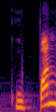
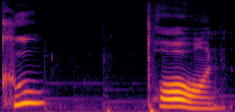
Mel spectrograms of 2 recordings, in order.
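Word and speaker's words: coupon: काफ़ी सारे लोग इसे कूपन कहते हैं, जो गलत है. इट इज़ कूपन, और जो स्ट्रेस है वो कू पर है. कूपन.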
